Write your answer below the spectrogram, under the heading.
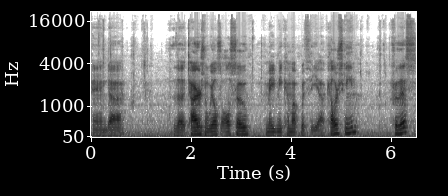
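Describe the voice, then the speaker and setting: A man's fairly low, somewhat breathy voice with long, frequent pauses. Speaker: model car builder. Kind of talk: tutorial. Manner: fast; casual with many fillers.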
